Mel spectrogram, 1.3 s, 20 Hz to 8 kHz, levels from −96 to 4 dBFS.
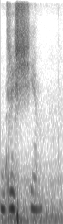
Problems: low volume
